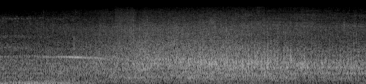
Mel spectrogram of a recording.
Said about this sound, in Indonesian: Tak lama bis pun berhenti.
